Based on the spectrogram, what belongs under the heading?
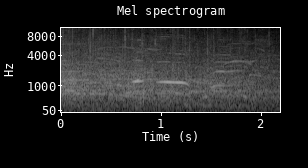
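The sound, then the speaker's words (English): A stadium crowd at Lee Valley Sports Stadium cheers after Baggio's goal doubles Manchester United's lead, a steady, dense roar of many voices with a brief thin whistle cutting through the noise. “How good did that crowd sound”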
